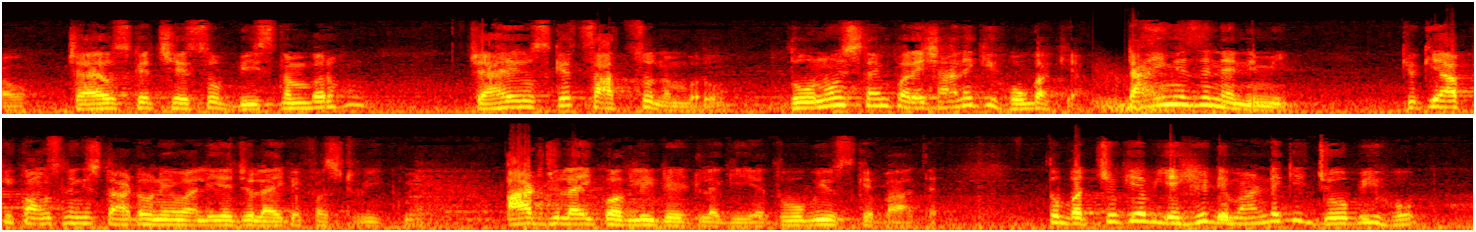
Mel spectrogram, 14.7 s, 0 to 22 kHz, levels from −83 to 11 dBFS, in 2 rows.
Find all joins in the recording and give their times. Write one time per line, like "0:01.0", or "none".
0:05.4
